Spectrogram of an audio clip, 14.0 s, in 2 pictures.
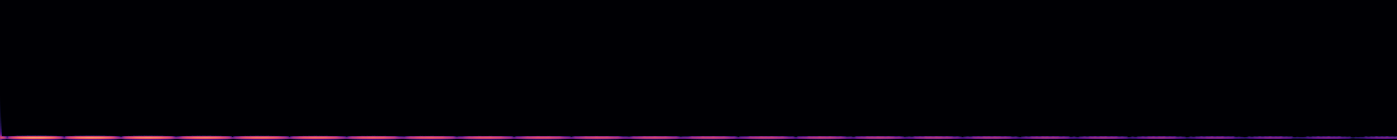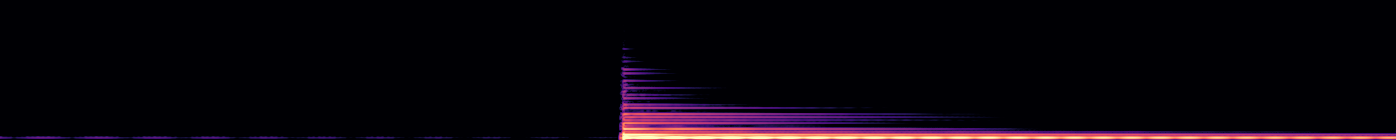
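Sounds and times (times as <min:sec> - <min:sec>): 
wolf tone plucks: 0:10.1 - 0:13.8.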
